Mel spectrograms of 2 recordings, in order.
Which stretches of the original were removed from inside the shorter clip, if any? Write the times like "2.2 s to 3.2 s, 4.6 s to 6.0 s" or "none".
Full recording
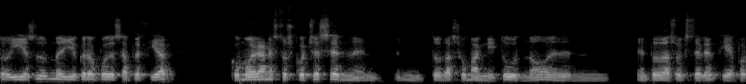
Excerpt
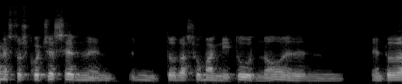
none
